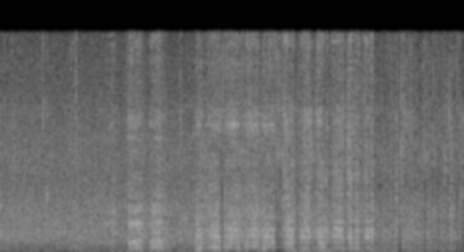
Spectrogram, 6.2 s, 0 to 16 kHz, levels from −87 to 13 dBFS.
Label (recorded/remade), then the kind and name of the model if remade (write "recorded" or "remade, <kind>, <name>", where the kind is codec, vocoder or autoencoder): recorded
